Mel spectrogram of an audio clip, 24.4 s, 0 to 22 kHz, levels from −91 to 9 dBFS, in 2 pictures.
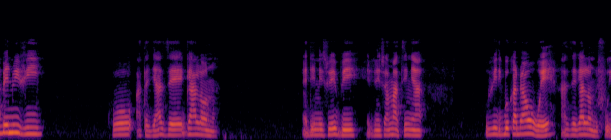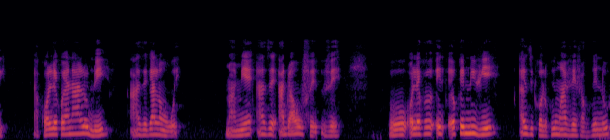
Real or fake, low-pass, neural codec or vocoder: real; 7.2 kHz; none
